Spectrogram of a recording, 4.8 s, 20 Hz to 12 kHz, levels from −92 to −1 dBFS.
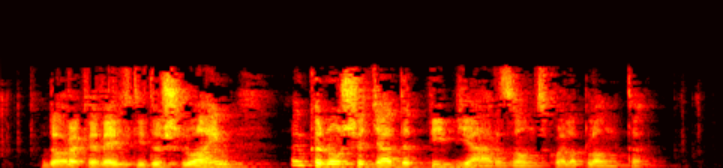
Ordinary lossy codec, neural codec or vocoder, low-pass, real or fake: MP3, 32 kbps; none; 7.2 kHz; real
